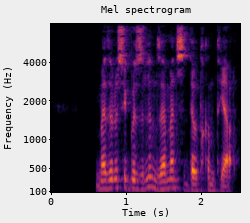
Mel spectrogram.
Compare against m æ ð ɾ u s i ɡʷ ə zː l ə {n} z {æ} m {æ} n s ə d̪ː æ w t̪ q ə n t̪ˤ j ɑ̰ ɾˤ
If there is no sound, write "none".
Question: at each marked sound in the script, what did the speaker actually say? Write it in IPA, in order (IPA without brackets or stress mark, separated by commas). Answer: n, æ, æ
